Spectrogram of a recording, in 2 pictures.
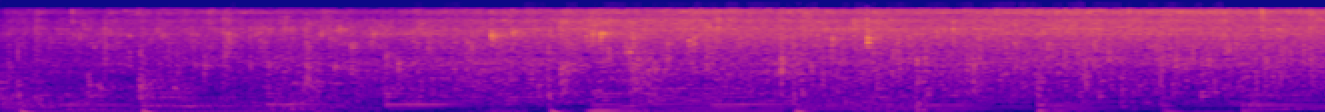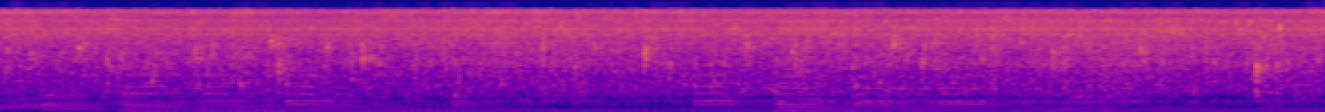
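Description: Sliced onion dropped onto frying ginger and garlic in a pan for fried rice, giving a steady, loud sizzle with scattered crackles and occasional stirring scrapes, no talking.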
